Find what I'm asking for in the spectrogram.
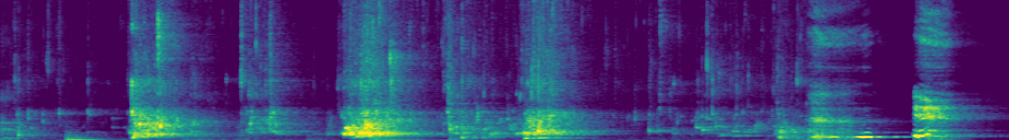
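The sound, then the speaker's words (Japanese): Bath lotion is stirred into bathtub water, making a series of irregular splashy swishes and sloshes, some louder than others, with no talking. “これを湯船の中に入れて、軽くかき混ぜると”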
